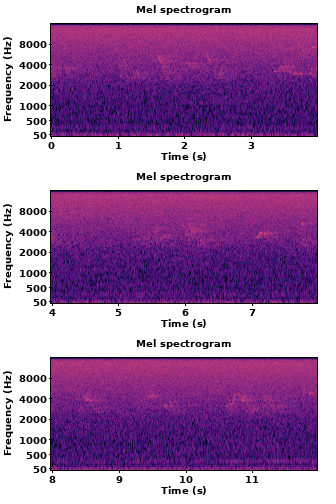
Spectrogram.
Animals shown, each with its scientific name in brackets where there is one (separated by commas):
Red-eyed Vireo (Vireo olivaceus), Blackburnian Warbler (Setophaga fusca)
